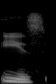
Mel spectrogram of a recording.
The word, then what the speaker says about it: Ys: oh yeah I love wise I love one Wise Wise Wise talise the talise of series excellent series um isn't isn't it isn't the actual pronounced it's ease yes John was trying to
